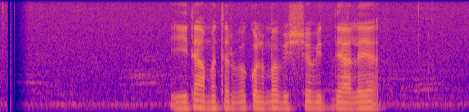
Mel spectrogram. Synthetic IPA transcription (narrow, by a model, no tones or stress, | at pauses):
iːdɐɐmɐt̪ɐrʋəkolɐmɐʋiʂʋɐʋid̪jaːlɐjɐ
